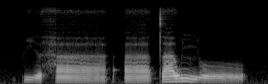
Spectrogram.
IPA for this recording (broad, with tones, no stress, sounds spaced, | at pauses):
p i˧˩ ə̯ h aː˧˩ | ʔ aː˩ t̪ a˧˥ w ɲ oː˧˩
